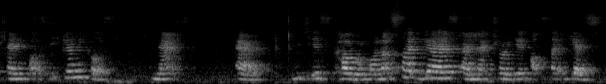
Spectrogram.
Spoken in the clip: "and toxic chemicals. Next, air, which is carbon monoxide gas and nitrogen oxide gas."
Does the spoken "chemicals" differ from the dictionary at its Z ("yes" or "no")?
yes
